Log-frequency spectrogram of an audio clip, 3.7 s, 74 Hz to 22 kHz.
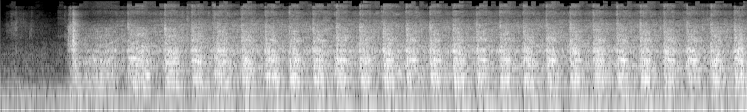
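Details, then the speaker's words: BMW E30 325i cranks but won't start: starter churns evenly about three beats a second for over three seconds, never fires; no gasoline smell, owner suspects fuel not arriving, though starting fluid also failed to run it. "Yeah, I think it's just the fuel is not coming in for some reason. So because I don't smell no gasoline and nothing."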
